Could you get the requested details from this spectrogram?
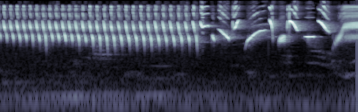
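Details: A Panda canary's ornate training song for other canaries: a steady, very fast rolled trill lasting two seconds, followed by a jumble of short rising and falling whistled notes.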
